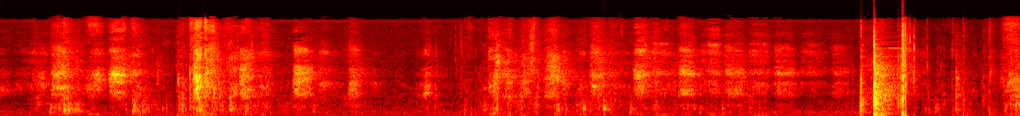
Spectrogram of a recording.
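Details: A bulldog at play in a basement: bursts of snorting, panting breaths in irregular clusters, with a sharp loud clatter of knocks near the end.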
